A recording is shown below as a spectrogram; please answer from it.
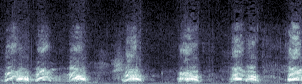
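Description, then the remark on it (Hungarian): A family's vicious dog barks aggressively in a rapid, steady series of about seven sharp, fairly loud barks, with no talking over it. “Jaj, de hamis kutyájuk van!”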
